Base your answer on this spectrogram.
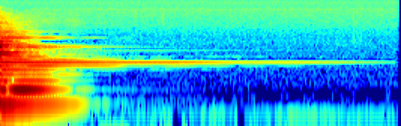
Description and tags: Tiny little piano bits of piano recordings
marcus, noise, horndt, sound, piano, sounds, live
